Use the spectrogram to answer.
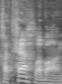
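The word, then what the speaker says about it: κατέλαβον: Katelabon should be pronounced katelabon. The epsilon, as you see here, sounds like the short E in bet, eh.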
